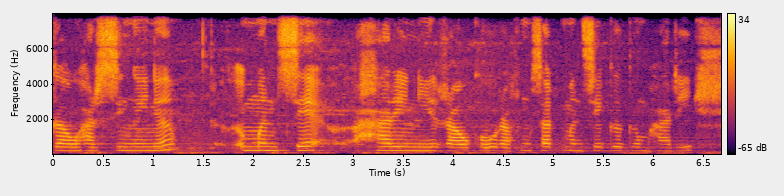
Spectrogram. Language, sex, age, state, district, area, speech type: Bodo, female, 18-30, Assam, Chirang, urban, spontaneous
